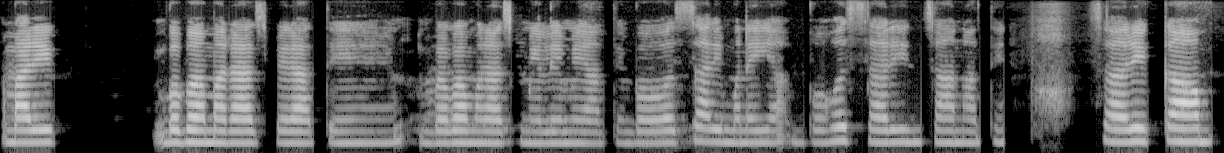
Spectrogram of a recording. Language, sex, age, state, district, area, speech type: Hindi, female, 18-30, Uttar Pradesh, Prayagraj, rural, spontaneous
